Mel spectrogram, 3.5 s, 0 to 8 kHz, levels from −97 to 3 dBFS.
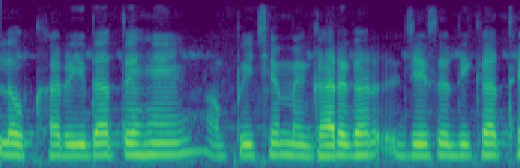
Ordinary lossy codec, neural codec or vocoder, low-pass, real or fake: none; codec, 16 kHz, 16 kbps, FunCodec, trained on LibriTTS, 50 frames a second; 7.2 kHz; fake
